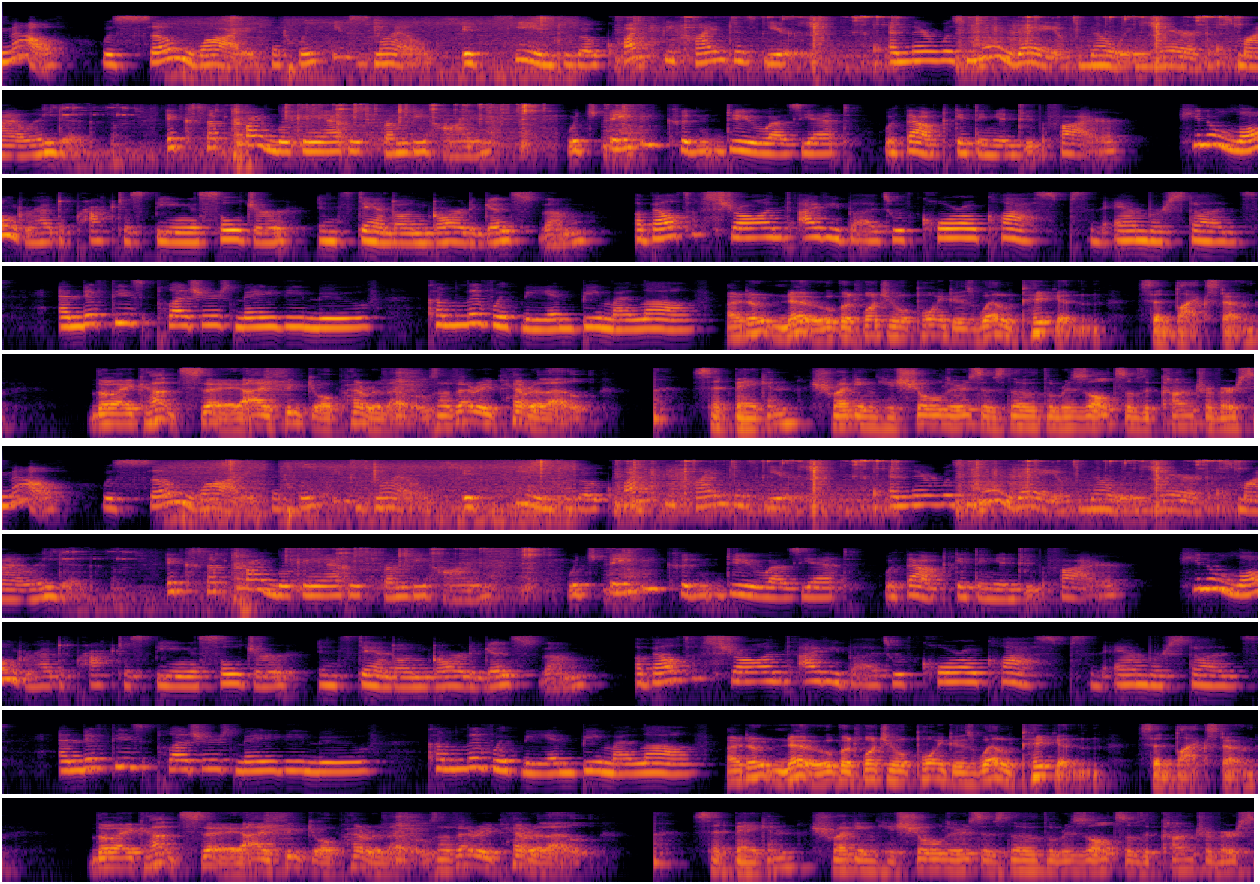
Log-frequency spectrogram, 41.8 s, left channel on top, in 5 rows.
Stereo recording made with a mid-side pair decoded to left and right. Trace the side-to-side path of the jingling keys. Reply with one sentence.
In this clip you hear the jingling keys travel towards the left.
